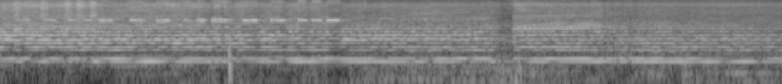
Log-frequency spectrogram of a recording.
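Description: The horn of a yellow parade train blares loudly and almost without pause on Calle Guanajuato at the corner with Querétaro, a steady, multi-toned chord that holds for about twelve seconds with one brief dip near the end.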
